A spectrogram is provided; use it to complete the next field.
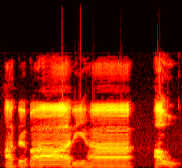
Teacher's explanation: আদবারিহা আও, হামজাকে রাইট দিয়ে এখানে হারফে লিন, আও এখানে কোনো টান হবে না।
